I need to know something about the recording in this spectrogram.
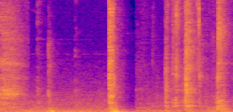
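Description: A door latch clicks and the door thuds shut.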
